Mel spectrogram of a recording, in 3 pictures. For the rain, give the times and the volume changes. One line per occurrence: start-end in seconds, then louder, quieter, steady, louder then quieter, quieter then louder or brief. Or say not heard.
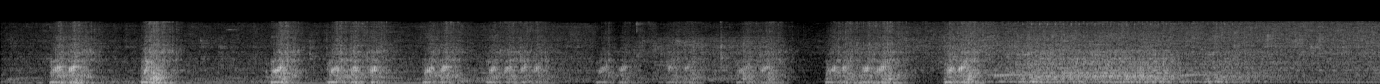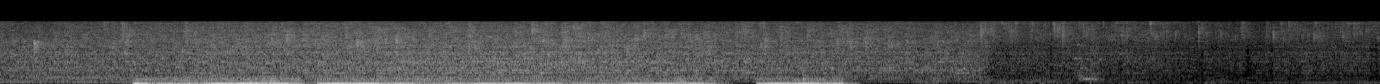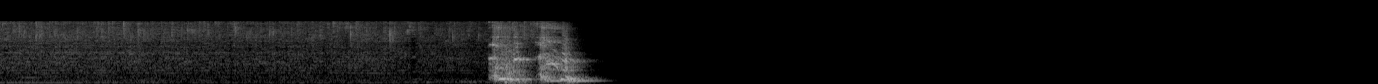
0.0-33.1 louder then quieter.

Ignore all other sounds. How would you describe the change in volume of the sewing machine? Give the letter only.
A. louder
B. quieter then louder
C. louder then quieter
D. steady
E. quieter
B.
